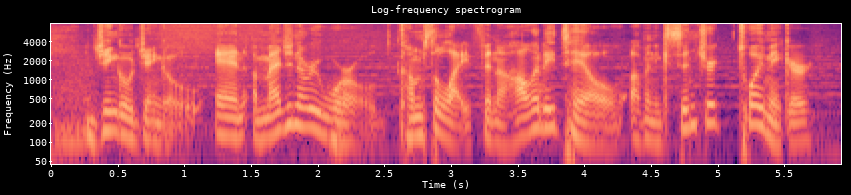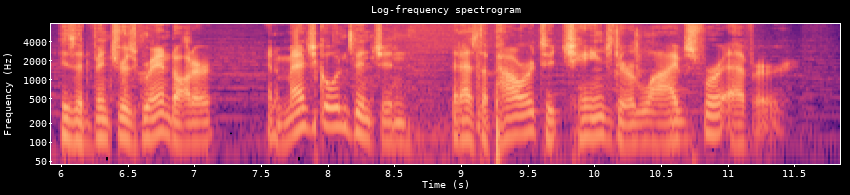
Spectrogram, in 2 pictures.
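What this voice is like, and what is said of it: Announcer-style radio voice. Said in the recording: “Read it in your best radio voice.”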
